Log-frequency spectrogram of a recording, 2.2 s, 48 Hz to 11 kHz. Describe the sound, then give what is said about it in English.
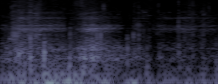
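Hikers' footsteps on a trail during a leisurely walk, soft, faint steps repeating steadily. “Sky's behind looking a bit grey, possibly threatening, but we are just sauntering. There's no great rush, with the aim to cover the last, probably about 7 or 8 kilometres”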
